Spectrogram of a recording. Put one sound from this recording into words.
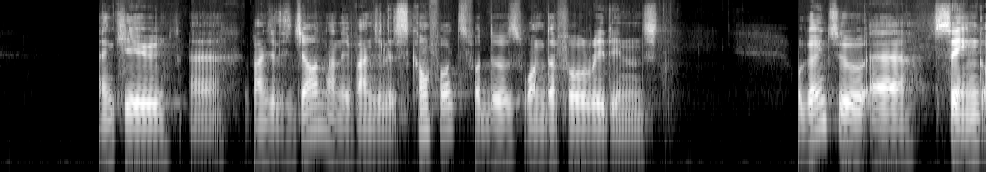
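A man speaks steadily through a microphone in an echoing hall.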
